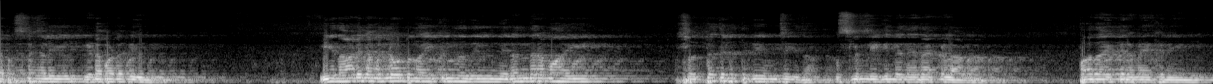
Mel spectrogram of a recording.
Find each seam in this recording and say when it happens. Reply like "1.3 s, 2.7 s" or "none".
none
